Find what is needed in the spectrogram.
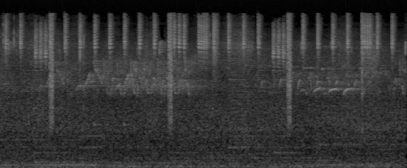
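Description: Outdoor ambience: a low steady rumble with faint bird chirps and insect clicks, and a few sharp ticks.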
